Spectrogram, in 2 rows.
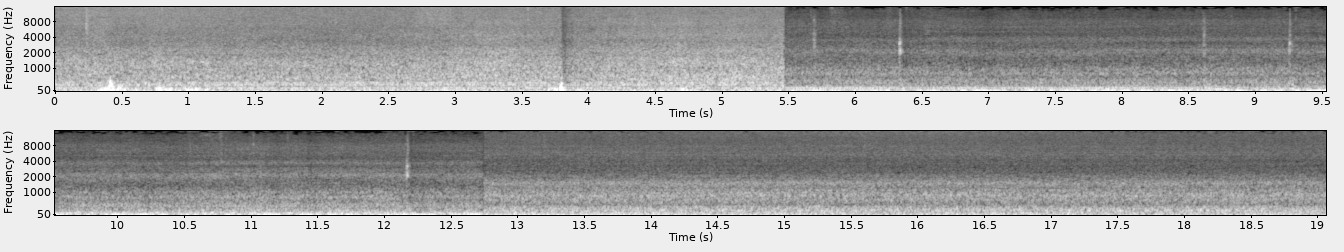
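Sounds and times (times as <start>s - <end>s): loud blowing wind noise: 0.0s - 2.0s, 2.6s - 5.5s
car engine and road rumble: 0.0s - 19.0s
light ticks: 12.1s - 12.3s.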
